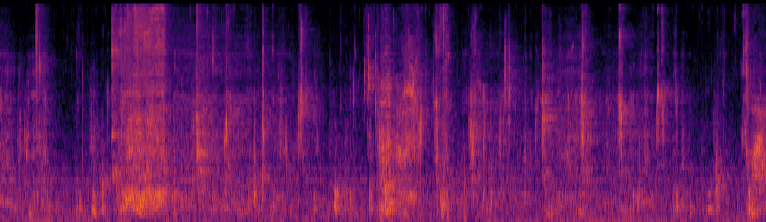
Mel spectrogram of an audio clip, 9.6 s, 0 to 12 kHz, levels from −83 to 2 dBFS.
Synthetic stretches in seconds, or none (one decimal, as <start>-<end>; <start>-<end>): 0.8-4.3; 5.2-6.3; 6.9-9.6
